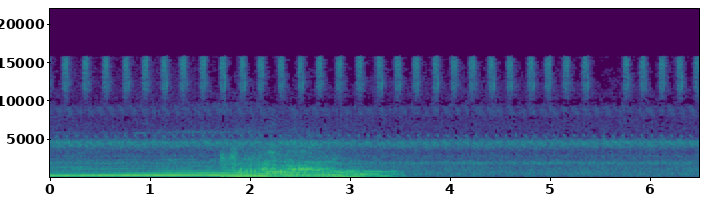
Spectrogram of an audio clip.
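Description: A man's long held yell breaks, about two seconds in, into a rough, noisy roar with a deep rumble underneath. Its pitch sags and wavers before it stops about three and a half seconds in, leaving faint hiss.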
